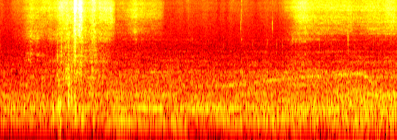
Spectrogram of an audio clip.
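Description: Road noise of a car being driven: a steady low drone of tyres and engine. Two spells of hiss ride over it, and the first holds a brief louder rush about a second and a half in.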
